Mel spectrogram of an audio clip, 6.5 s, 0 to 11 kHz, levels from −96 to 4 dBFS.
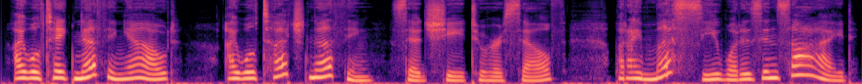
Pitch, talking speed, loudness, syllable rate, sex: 225 Hz, 185 wpm, -17 LUFS, 4.6 syllables/s, female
